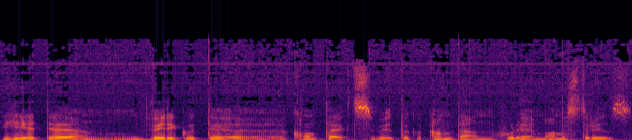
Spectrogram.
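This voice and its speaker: A man with a Mongolian accent, fairly low in pitch, at a very slow pace with fairly even intonation. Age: 80s+. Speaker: professor. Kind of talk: interview. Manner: halting.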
